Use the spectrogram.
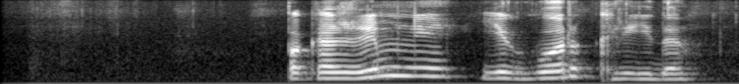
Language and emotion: Russian, neutral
